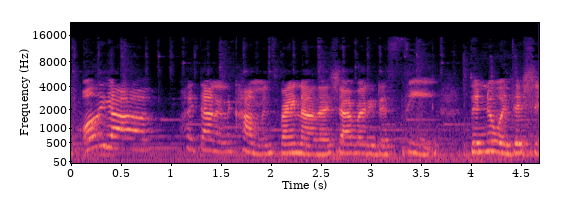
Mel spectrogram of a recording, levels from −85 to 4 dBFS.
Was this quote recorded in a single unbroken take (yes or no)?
yes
